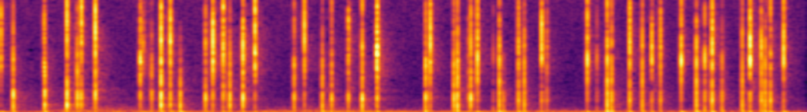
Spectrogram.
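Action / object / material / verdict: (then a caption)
tap / hard plastic phone case with metal corner guards / hard plastic / none. Long acrylic nails tap and scratch the back of a phone held in the hands, inside a thin, flat, hard plastic dreamcatcher-print case with metal-look corner bumpers and studs. Quick, crisp clicks with bright, hissy scratches come in rapid, irregular bursts, each dying away almost instantly.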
